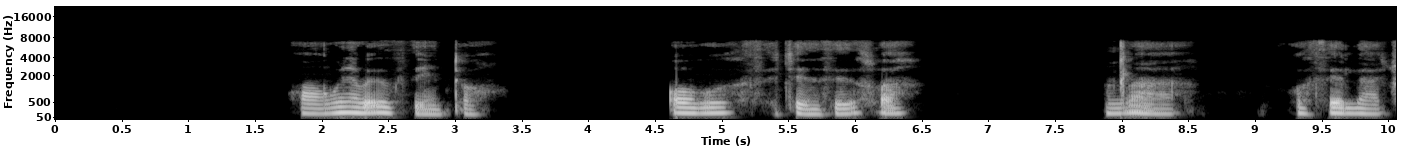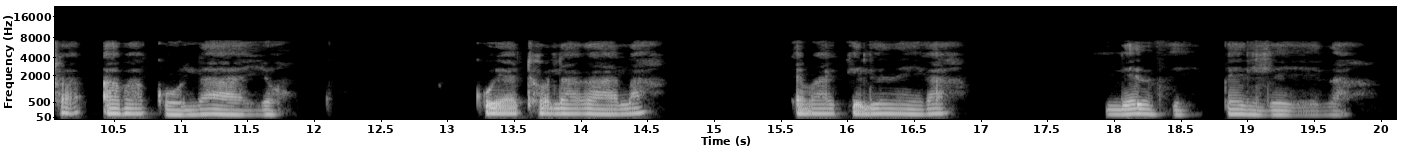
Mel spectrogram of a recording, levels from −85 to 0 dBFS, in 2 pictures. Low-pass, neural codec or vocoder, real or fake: 7.2 kHz; none; real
